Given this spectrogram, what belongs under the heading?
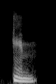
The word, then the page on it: hymn: Indian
